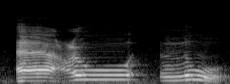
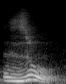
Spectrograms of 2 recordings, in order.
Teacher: Jadi bukan a'uzu, enggak. Makhraj huruf dha adalah ujung lidah nempel ke ujung gigi seri atas, maka otomatis lidah akan keluar dari batas giginya. Maka keluar a'udzu, bukan zu, ya.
